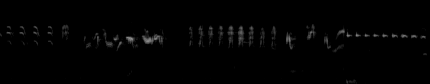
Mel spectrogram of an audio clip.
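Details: Sykes's lark singing a rich, varied high song: rapid repeated twittering notes, a buzzy jumbled middle, pulsed trills, then a long thin whistle at the end.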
